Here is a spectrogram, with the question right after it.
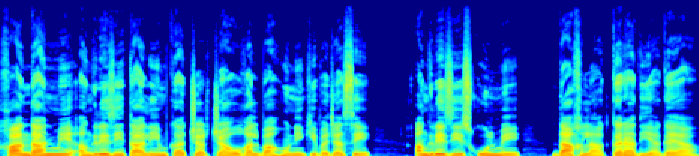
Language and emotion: Urdu, neutral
